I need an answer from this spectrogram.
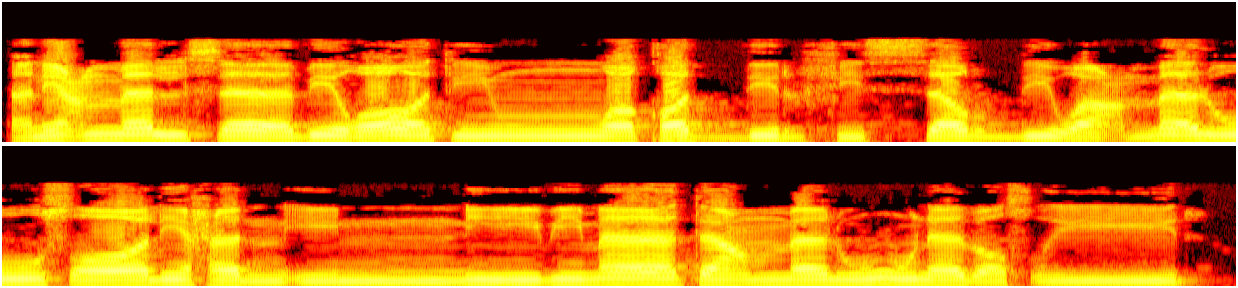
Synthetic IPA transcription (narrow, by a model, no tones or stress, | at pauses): ʔanɪʕmalsaːbɪɣaːt̪ | wɑqɑd̪ːɪɾfisːɑɾˤd̪ɪwaʕmaluːsˤɑːlɪħanʔɪnːiːbɪmaːt̪aʕmaluːnabɑsˤiːɾ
